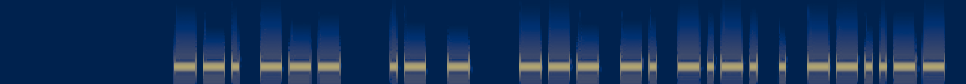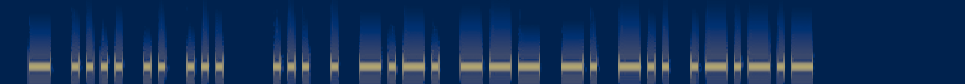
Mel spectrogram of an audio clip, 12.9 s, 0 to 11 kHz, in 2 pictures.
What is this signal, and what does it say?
Morse code, heard as a keyed tone, about 25 wpm, 700 Hz. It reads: GO AT ONCE, THIS SECOND.
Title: Sentences from Top 1000 Words - Review Part 1 - 25wpm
